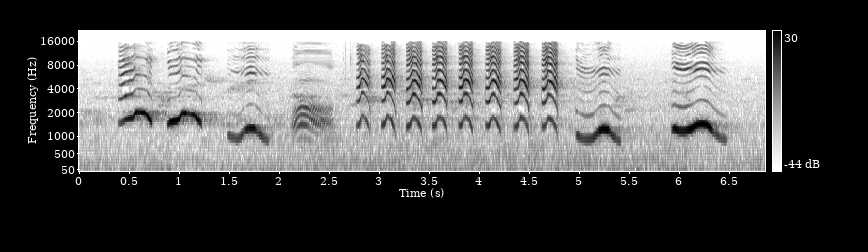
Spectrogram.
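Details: Forest-style song (giọng rừng) of a black-throated laughingthrush, played for training caged birds: wavering whistles, then a run of about eight rapid, identical ringing notes, closing with two slower rising-and-falling whistles.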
